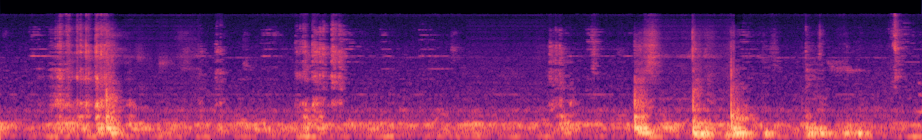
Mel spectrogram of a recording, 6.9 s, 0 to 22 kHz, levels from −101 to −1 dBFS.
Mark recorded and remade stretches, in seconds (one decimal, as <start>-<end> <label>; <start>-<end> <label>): 0.0-0.5 recorded; 0.5-1.5 remade; 1.5-3.5 recorded; 3.5-4.1 remade; 4.1-4.8 recorded; 4.8-5.5 remade; 5.5-6.9 recorded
